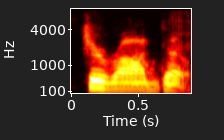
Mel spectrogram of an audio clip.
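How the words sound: The name is said with English sounds. "if you're gonna say it like in English"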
